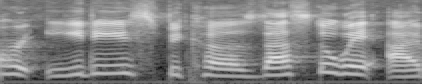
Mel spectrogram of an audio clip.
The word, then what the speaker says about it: Iris: it so I'd also I know it's supposed to be Iris but I'm gonna call her edies just like I did just like I did in John's tribulations because because that's how I've always pronounced it so if you're gonna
